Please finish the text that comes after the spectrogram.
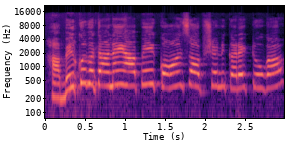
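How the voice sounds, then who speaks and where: A woman's voice: very high voice, steady tone, brisk, a bit bright. A woman teacher taking a live online class, asking questions and then answering them herself, with English terms mixed into her talk.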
